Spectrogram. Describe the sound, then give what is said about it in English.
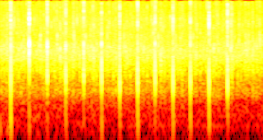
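A crowd applauds steadily to thank those who serve, a dense wash of clapping with a few sharper claps standing out, sustained for the whole stretch with no one speaking. “Let's just give a round of applause just to say thanks to those that serve.”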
